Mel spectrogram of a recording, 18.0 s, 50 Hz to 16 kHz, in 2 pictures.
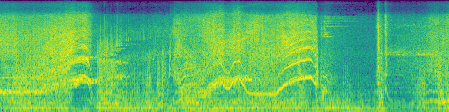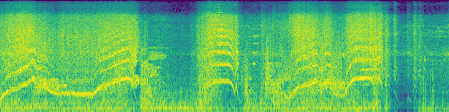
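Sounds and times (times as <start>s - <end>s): wind rumble: 0.0s - 16.8s
quadcopter motors whining: 3.4s - 17.9s.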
